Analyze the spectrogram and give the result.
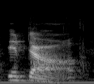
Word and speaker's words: Dybdahl: Dybdahl.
